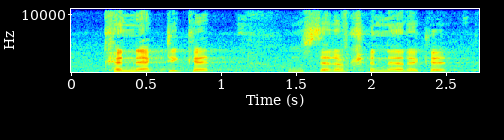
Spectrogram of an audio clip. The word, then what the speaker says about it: Connecticut: of some people in connecticut connecticut why don't they say it the way it's spelled are kansas versus arkansas connecticut instead of connecticut it's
